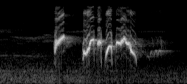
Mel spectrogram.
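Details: Single short chè-style phrase from a red-whiskered bulbul's morning training song, meant to stir wild-caught birds. One sharp upslurred whistle is followed by a quick run of bouncing, looping notes.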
